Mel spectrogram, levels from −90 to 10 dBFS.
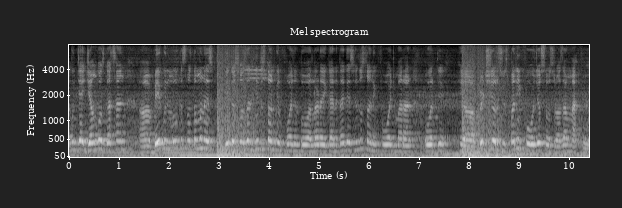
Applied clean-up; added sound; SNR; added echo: none; Boom; 5 dB; reverberation time 1.8 s.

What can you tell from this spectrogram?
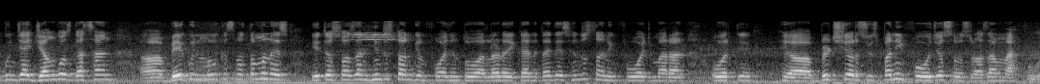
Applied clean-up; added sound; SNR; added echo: none; none; none; none.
